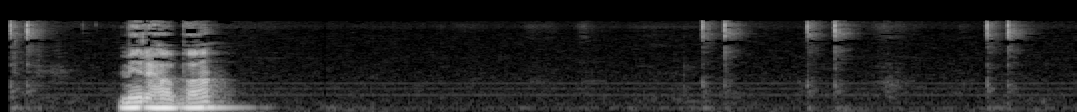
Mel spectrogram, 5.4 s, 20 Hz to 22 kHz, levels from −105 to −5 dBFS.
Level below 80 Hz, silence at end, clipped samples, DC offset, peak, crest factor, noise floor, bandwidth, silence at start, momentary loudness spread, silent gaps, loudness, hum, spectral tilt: -66 dBFS; 0.35 s; under 0.1%; under 0.1%; -8 dBFS; 22 dB; -77 dBFS; 11.5 kHz; 0.1 s; 23 LU; none; -24 LUFS; none; -5 dB/octave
